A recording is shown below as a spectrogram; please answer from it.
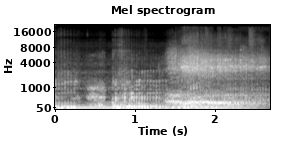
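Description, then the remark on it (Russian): A lion roars loudly, a deep, rumbling growl that swells into a harsh, sustained bellow lasting a few seconds, with no talking. “Рев льва – один из самых мощных звуков живой природы.”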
